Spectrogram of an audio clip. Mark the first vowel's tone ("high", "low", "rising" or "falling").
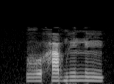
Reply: low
